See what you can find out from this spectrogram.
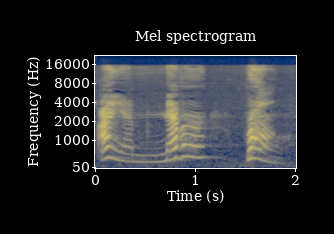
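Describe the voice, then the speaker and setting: A woman's voice: high voice, animated, takes it slowly, bright, forceful tone, full character voice. A woman voicing a grumpy, conceited old talking puppet who lectures impatiently in an educational puppet show. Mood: exasperated, scolding. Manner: haughty, exasperated, scolding, lecturing.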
